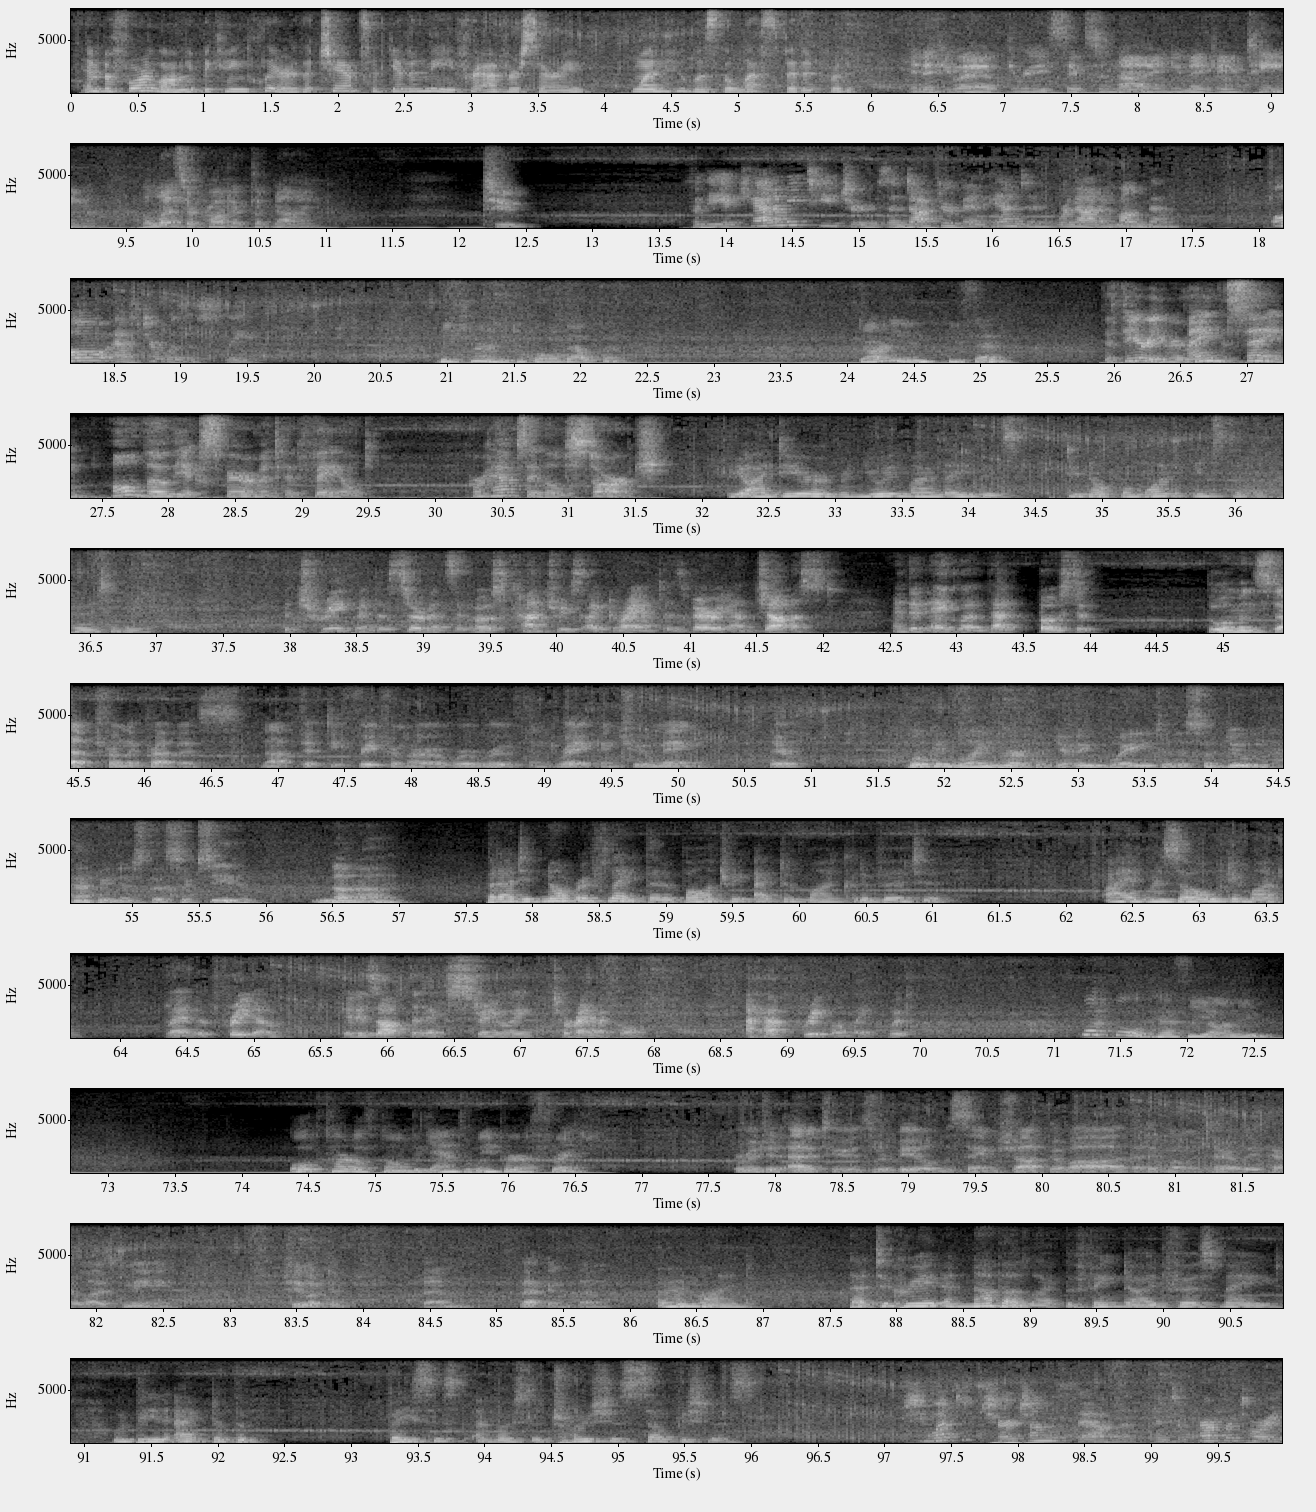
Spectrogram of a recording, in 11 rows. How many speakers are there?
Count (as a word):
nine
